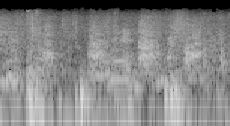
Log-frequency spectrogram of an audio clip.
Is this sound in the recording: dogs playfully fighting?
yes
